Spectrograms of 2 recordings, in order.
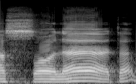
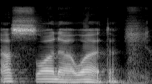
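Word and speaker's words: الصلاة: Jadi, cara membacanya adalah as-salata, bukan as-salawata. Wau di sini berwarna abu-abu, yang berarti dianggap tidak bersuara; Yang penting adalah alif kecil di atas wau, yang menunjukkan pemanjangan untuk lam.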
